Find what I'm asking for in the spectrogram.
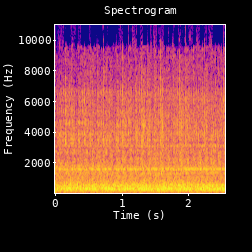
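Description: A sewing machine stitching a quilt block runs in a close, steady, fast mechanical whir with an even buzzing pulse and no pauses or voices.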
